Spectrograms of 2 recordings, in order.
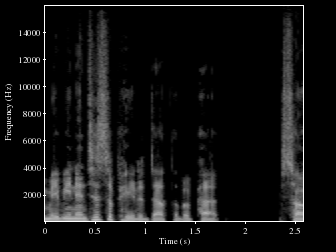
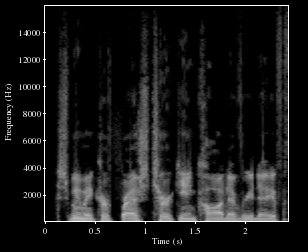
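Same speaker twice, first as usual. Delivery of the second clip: ordinary talk, nothing marked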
